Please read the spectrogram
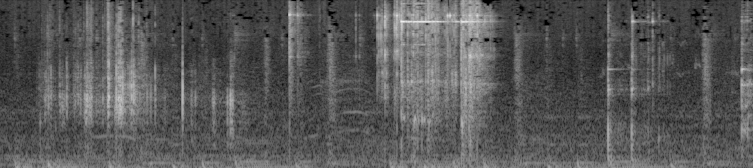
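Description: Light background music with small handling sounds on top. There is a short rustling clatter of tiny shells early on and a louder rough scraping about four seconds in. Near the end come sharp clicks of metal tongs against a small ceramic crucible.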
